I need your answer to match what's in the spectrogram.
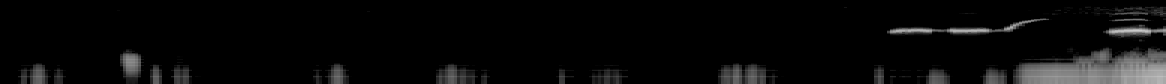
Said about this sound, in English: Did I hear what? That whistle. That's the Rinso White whistle.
